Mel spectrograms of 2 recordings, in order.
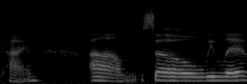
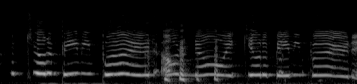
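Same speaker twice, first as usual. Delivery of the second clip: very high, loud mock sobbing wail; 11 dB louder than usual. Retelling how a little brother cried after breaking bird eggs: imitating someone crying. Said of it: "he started crying".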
